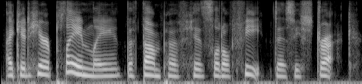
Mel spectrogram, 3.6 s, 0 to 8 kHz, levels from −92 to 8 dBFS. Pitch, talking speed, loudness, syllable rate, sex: 210 Hz, 215 wpm, -17 LUFS, 4.9 syllables/s, female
